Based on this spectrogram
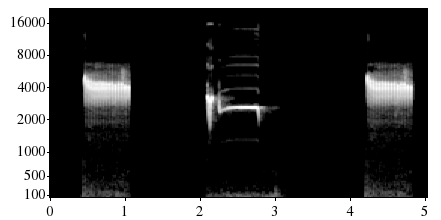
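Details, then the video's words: Scarlet-backed flowerpecker (chim sâu đầu đỏ) song used as a trapping lure gives two high, fast buzzy trills about four seconds apart, with a thin, steady whistled note between them. "Giọng Chuẩn Bẫy Loa Chim Sâu Đầu Đỏ"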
